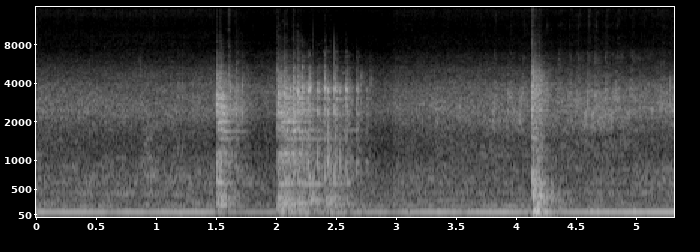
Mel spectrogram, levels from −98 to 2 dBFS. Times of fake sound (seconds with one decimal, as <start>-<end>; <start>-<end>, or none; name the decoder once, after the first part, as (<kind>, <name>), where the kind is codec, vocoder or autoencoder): none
